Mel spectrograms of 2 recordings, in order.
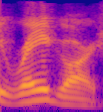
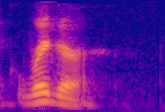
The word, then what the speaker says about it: Rhaegar: You know, how many shits did the Grandmaster take or whatever, and the other thing is that she she mispronounces the name. She doesn't say Rhaegar. She's like Rigger or yeah, she, right. she pronounced it like a Boston person.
